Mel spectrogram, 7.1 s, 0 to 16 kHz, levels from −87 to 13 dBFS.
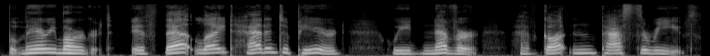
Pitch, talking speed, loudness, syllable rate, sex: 210 Hz, 135 wpm, -21 LUFS, 3.9 syllables/s, female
